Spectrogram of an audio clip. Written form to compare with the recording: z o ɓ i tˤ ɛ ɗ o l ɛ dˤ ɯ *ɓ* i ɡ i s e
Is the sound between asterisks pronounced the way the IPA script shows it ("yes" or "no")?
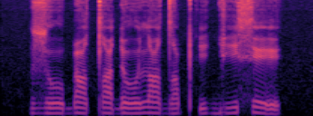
no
